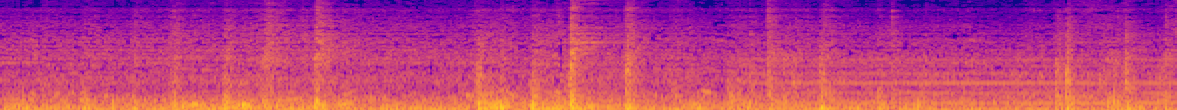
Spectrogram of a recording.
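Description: An express train runs through Shahjahanpur station without stopping, a steady loud rolling rumble with clicking wheel-on-rail beats and sharp knocks over joints, heard from on board throughout.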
